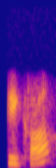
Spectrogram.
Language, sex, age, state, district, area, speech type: Sindhi, female, 18-30, Delhi, South Delhi, urban, conversation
